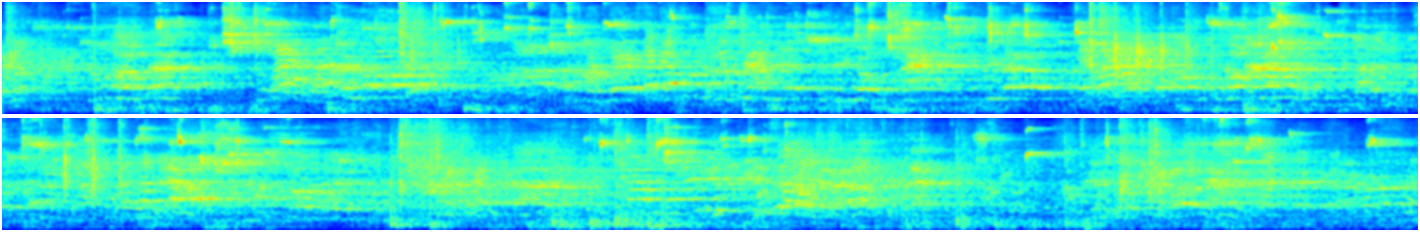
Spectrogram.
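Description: Live sound of a basketball game in a gymnasium: voices of players and people courtside echoing in the hall, with a basketball bouncing on the court.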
